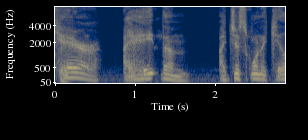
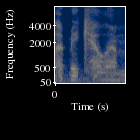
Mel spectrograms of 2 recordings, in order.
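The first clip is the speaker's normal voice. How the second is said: hushed whisper; 11 dB quieter than usual. A player in a tabletop game speaks in character: whispering in character. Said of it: "Are you whispering this in character?".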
